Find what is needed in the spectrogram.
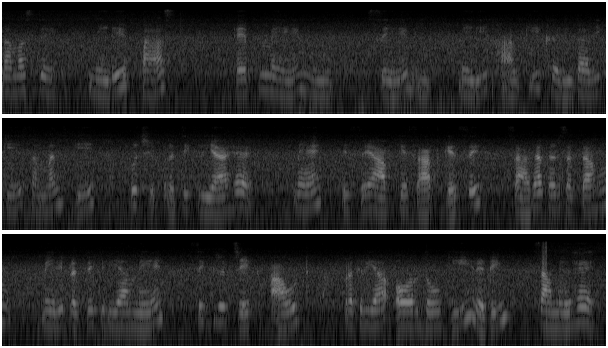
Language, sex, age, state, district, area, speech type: Hindi, female, 30-45, Madhya Pradesh, Seoni, urban, read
